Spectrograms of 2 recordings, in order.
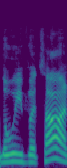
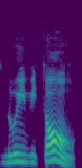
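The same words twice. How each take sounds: First: It uses the common everyday pronunciation. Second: It uses the original pronunciation. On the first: The speaker calls it wrong. "we all know what Louis Vuitton is" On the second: The speaker calls it right. "they don't know that it's Louis Vuitton"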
